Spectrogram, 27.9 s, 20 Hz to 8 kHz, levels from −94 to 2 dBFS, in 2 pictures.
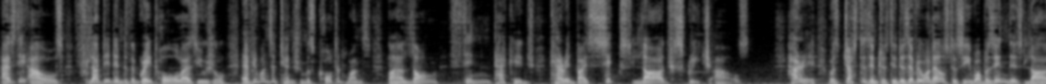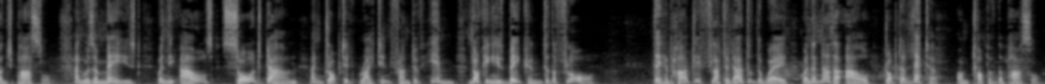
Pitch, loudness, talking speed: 155 Hz, -28 LUFS, 180 wpm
